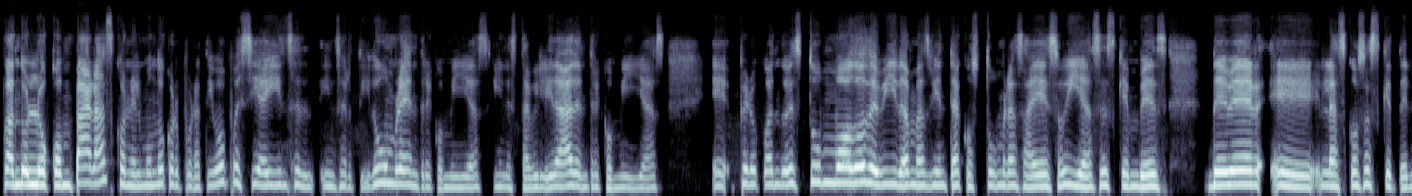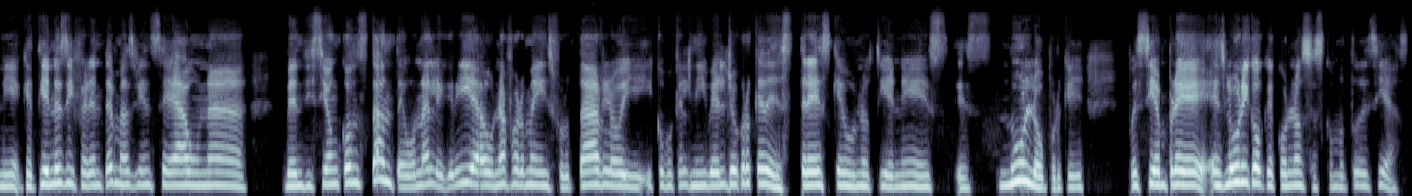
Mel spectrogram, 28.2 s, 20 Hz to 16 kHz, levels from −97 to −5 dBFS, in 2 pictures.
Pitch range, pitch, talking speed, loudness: 215-255 Hz, 235 Hz, 180 wpm, -21 LUFS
